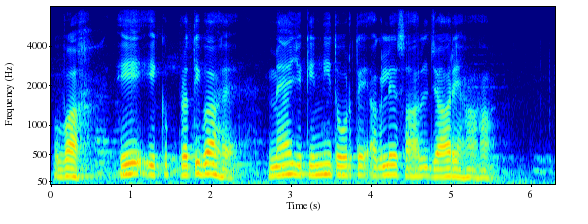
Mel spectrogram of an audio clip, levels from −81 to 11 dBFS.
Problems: none marked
